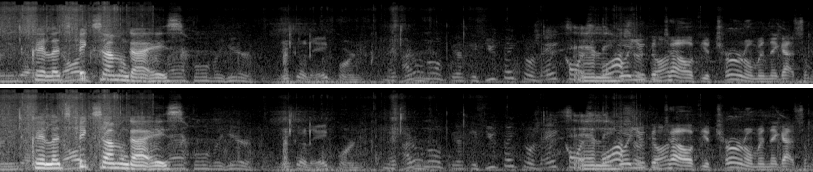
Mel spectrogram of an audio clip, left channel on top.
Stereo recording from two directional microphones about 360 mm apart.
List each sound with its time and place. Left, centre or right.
0.3 s speech: centre
2.8 s speech: right
5.3 s speech: centre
